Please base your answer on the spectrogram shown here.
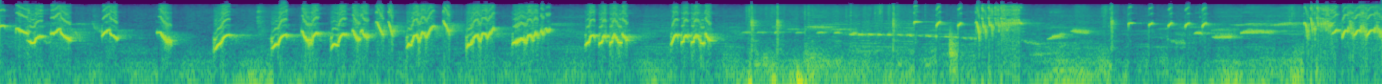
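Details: Lure song of a white-rumped shama (murai batu), a kept songbird, played to prompt other birds into singing. Long runs of quick rising notes and harsh chatter give way to drawn-out whistles and sharp bursts near the end.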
